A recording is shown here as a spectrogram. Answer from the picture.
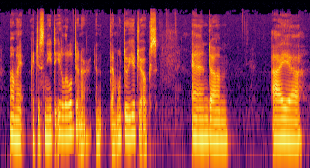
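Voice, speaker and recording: In an American accent, a woman speaks with a very deep, low pitch and a dark, mellow tone, her intonation monotone and flat, her loudness very even, with long, frequent pauses on a very clean recording with a silent background. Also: moderate pace. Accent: Boston accent, comes out when emotional. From Massachusetts (Brockton, near Boston). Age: 70s. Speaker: stand-up comedian. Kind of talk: interview conversation. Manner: halting, with frequent restarts.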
